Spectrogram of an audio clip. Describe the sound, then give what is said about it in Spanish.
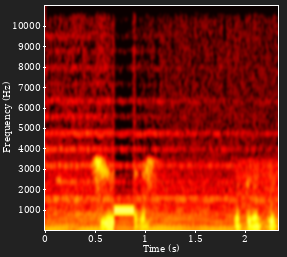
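A short, steady electronic telephone tone sounds as the caller on the line hangs up, among muffled voice-like bursts over a low, constant hum. “Ya colgó.”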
